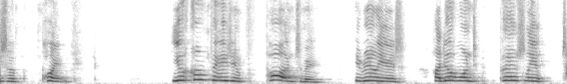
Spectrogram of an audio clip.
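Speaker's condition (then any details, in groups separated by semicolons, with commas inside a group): Cerebral palsy; wheelchair user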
